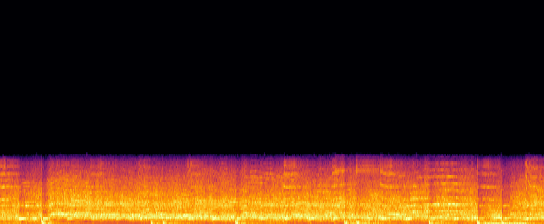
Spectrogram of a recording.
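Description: A school band playing live, with low drum hits every second or two, over a cheering, shouting crowd.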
